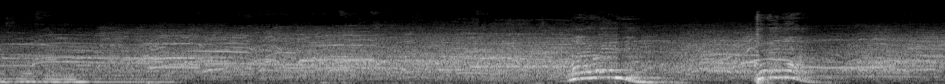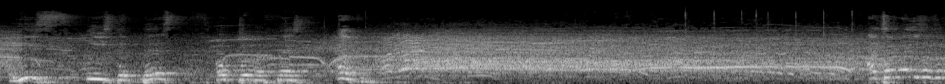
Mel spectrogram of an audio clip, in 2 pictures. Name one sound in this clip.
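A large crowd cheers and screams outdoors.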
